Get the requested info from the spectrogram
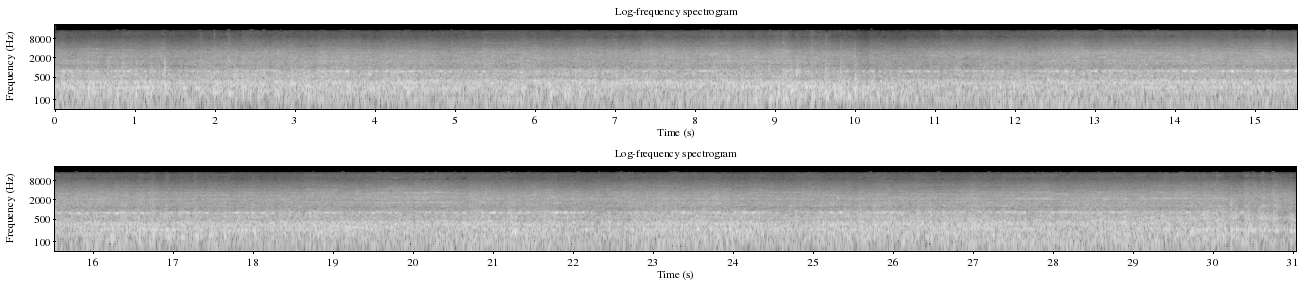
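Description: Freight train of high-sided bogie hopper wagons rolling steadily past close by: a continuous rumble and rattle of wheels on rail, with a steady whine running through it.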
